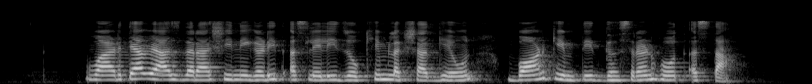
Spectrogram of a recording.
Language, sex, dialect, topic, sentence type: Marathi, female, Southern Konkan, banking, statement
